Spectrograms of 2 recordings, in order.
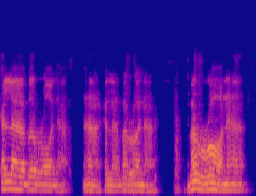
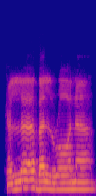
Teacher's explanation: Kena faham, masukkan lam dalam ra.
